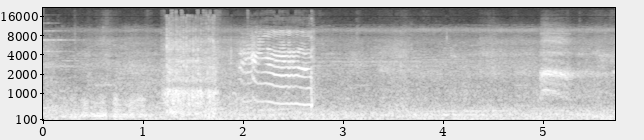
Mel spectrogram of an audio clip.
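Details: Hungry pet cats eating fish. A brief burst of rustling comes before one short, wavering meow that slides downward, then a faint, softer mew follows a few seconds later over steady background noise.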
